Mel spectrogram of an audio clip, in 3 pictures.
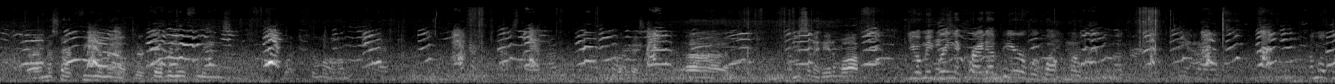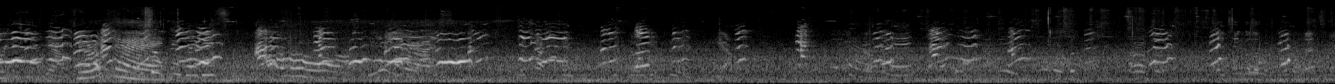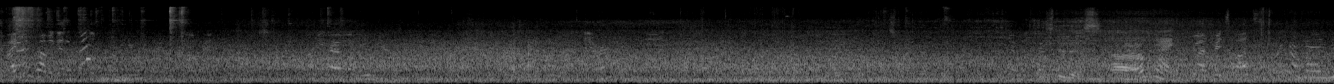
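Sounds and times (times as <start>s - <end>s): puppies whimpering and yelping: 0.0s - 28.0s.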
